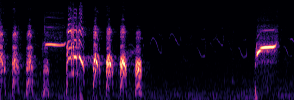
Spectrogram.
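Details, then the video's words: Francolin chicks (teetar): a burst of loud, rough, rhythmic pulses with one sustained whistled note, then soft rising-and-falling peeps, and a final harsh, squealing note. "so cute babies chick's francolin, in funny teetar sound"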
